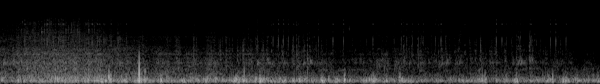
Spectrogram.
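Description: Wind buffeting the microphone during a chairlift ride, over a low rumble. There is one sharp click about one and a half seconds in, and fast faint clicking from about two and a half seconds in.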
